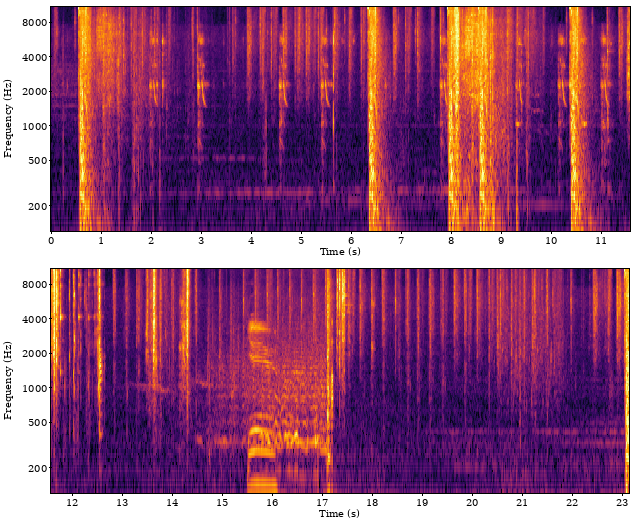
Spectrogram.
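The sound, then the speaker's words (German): Benelli shotgun fire in a video game, aimed at creatures: several loud, sharp blasts come at irregular intervals, some with a crackling tail, among quieter game sounds while people talk throughout. “du mit deiner was auch immer lockst die Dinger an und ich schieß sie ab. Benelli nennt man das.”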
